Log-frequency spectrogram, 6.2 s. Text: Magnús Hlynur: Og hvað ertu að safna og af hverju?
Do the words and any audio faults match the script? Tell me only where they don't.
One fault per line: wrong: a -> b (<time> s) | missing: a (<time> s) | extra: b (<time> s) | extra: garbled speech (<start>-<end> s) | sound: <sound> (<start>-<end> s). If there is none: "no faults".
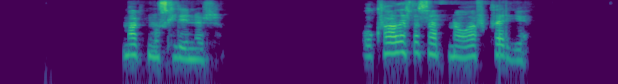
no faults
